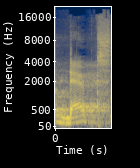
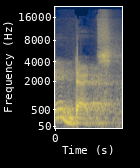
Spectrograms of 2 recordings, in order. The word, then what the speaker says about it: debts: एंड द डेट्स, देखिए इसको डेब्ट्स नहीं पढ़ेंगे, इसमें जो बी है ये साइलेंट रहता है तो हम इसको डेब्ट्स नहीं पढ़ेंगे, बी विल बी साइलेंट, लिखा जरूर जाएगा लेकिन बोला नहीं जाएगा। तो इसको क्या पढ़ेंगे, बी को अगर हम हटा देंगे तो DETS, तो क्या बोलेंगे, डेट्स।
